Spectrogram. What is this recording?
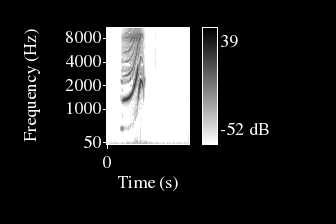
Slide Whistle up 01
Slide Whistle - effect used a lot in classic animation. Pitch goes up. Recorded with Zoom H4
silly, soundeffect, whistle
